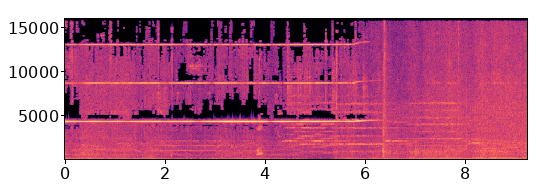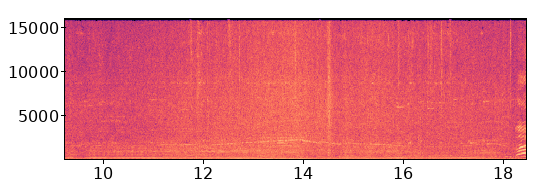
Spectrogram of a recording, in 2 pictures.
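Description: Steady low rumble of a vehicle's engine and road noise heard from inside the cabin while it drives over a rough village street, with music playing along with it.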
